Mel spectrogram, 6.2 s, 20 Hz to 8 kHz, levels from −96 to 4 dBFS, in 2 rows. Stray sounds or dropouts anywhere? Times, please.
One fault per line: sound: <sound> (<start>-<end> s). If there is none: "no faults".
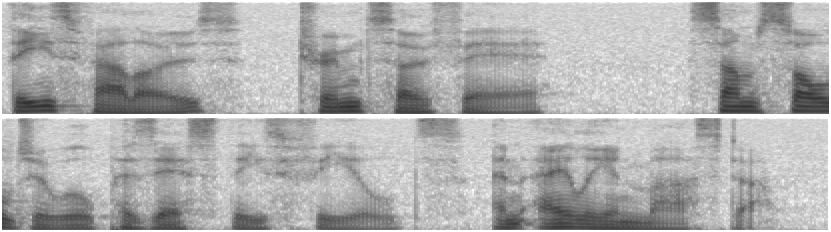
no faults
